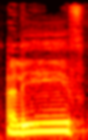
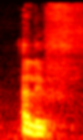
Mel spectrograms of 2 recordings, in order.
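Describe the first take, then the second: First: আলিফ with the second vowel dragged long; drawn-out আলিফ. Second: Said in the usual way. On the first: Shown as a demonstration. Teacher shows learners what to avoid, আলিফ drawn out. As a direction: stretch the "li" of আলিফ, as a mistake. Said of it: "টান দিব না". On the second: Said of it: "আলিফ আমরা টান, টান দিব না".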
